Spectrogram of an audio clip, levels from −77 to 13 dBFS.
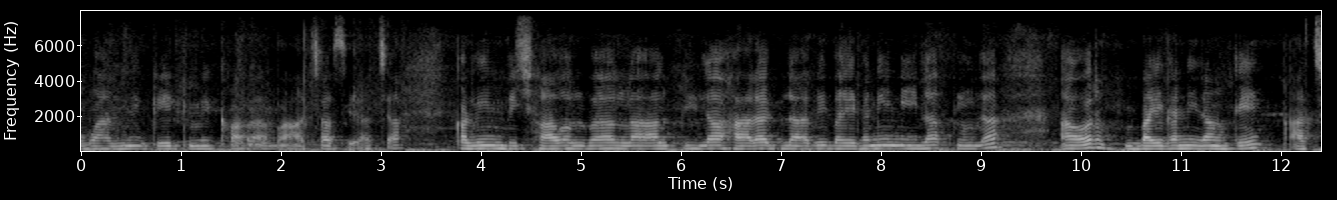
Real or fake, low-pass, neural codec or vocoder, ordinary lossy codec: fake; none; codec, 16 kHz, 4 kbps, X-Codec, HuBERT features, trained on general audio; none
